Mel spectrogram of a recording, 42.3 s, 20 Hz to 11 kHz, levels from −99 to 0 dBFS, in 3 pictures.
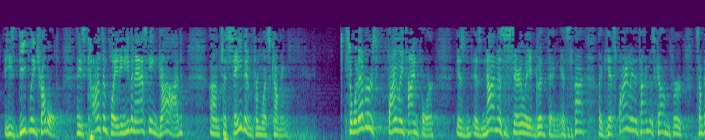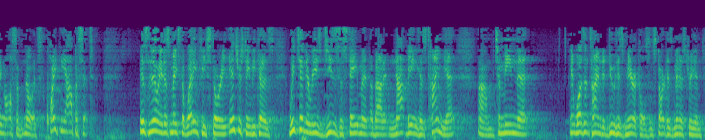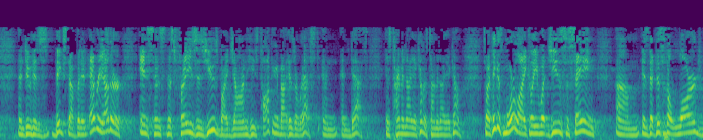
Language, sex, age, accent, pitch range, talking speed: English, male, 40-59, American, 160-210 Hz, 195 wpm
